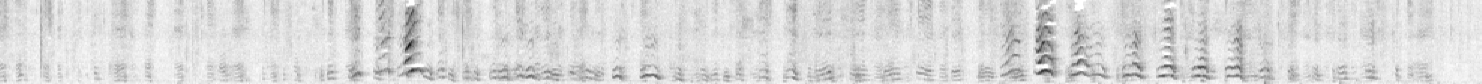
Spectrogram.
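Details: Several German Shorthaired Pointer puppies in a steady chorus of whines and squeaky yips that builds from quiet, spaced whimpers into dense, overlapping cries. A sharper burst comes around the middle, then the cries fade toward the end.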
